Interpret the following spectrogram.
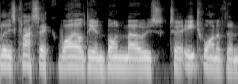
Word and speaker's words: bon mot: anecdote uh was that you very subtly uh let on that both uh james and i have been mispronouncing bon mo uh you've got a bomb probably fuming all the way that we've been calling it bob motz sorry i had like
